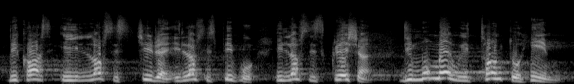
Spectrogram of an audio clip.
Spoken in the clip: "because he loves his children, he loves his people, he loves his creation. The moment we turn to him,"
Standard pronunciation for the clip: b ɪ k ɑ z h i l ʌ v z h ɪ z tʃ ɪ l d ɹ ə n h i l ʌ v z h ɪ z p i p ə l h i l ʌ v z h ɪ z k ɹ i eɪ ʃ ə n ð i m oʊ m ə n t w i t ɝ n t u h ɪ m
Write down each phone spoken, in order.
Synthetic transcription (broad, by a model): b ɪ k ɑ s h i l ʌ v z h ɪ s tʃ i l d ɹ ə n h i l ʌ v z h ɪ s p i p ə l h i l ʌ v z h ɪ s k ɹ i eɪ ʃ ə n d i m oʊ m ə n t w i t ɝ n t u h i m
